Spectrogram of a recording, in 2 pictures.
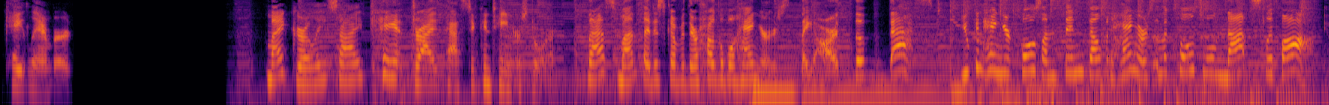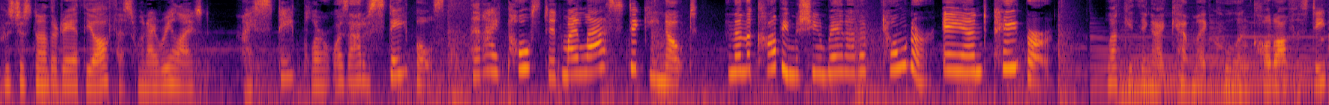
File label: commercial; Innovative LA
